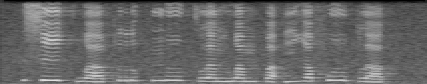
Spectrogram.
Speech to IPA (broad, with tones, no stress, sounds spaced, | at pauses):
s eː˥˩ k w aː˩˦ p r o˦˥ k̚ ŋ ɤː˥˩ k l a˧ n w a˧ m p a˨˩ ʔ j i˧ a̯ f ɤː˥˩ p l a˨˩ k̚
